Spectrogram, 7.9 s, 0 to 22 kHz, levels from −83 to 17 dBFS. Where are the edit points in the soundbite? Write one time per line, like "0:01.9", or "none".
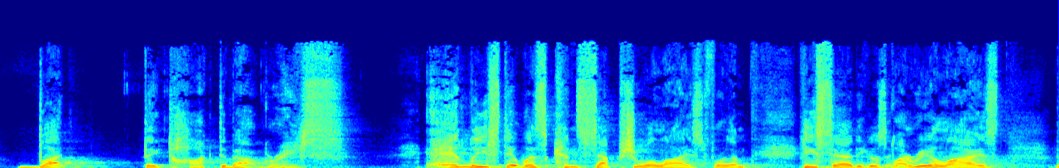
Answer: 0:06.7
